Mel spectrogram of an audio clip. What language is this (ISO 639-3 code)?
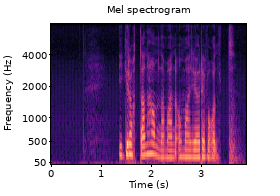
swe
